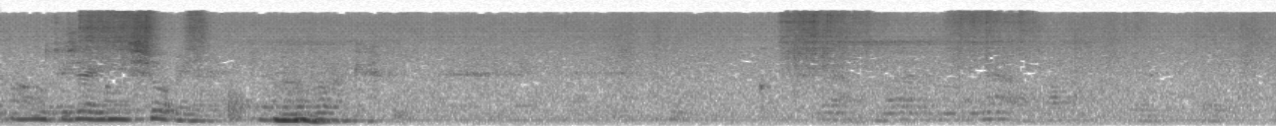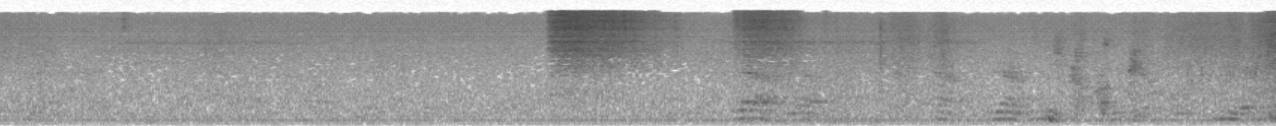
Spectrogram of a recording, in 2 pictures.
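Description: An electric hair clipper buzzes steadily.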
